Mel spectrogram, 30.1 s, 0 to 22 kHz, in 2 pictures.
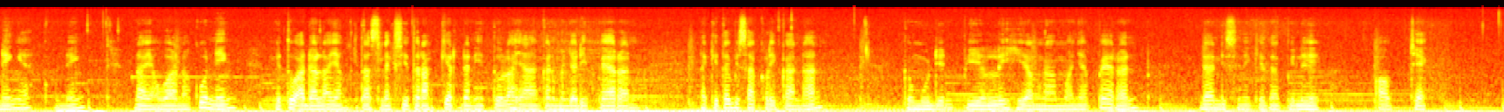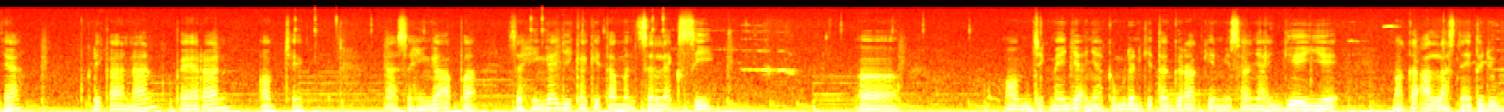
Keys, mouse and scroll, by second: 0.9-6.7 middle drag, 7.8-10.8 right drag, 18.7-19.6 middle drag, 19.6 scroll down 2, 20.3 click, 20.8-21.6 middle drag, 21.6 click, 23.4-27.3 middle drag, 27.5 g.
